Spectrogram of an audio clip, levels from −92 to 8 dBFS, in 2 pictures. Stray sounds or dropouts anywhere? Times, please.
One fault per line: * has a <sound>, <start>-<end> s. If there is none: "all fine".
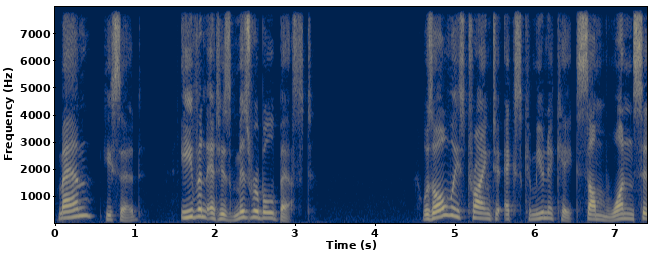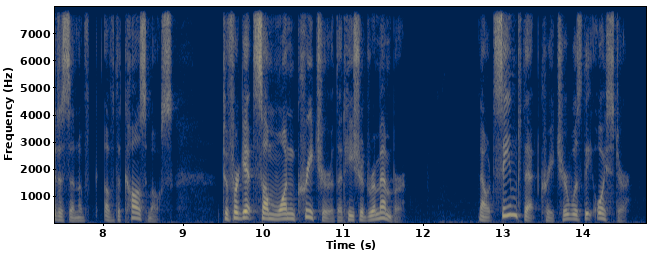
all fine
